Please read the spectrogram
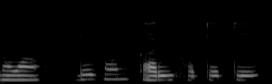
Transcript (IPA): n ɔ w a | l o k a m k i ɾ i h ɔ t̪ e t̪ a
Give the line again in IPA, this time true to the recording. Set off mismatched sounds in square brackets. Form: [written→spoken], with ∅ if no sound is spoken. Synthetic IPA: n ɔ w a | l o [k→ɡ] a [m→n] k [i→a] ɾ i h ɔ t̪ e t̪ [a→e]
